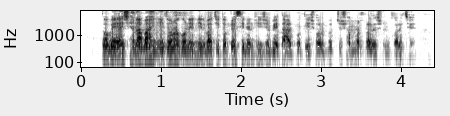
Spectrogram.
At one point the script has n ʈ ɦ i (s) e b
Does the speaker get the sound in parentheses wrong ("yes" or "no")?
yes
